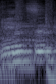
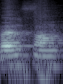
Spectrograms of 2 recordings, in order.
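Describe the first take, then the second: First: The name is said with Spanish pronunciation. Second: The name is said with French pronunciation. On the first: This is how people here say the name. The speaker calls it wrong. "aquí le dicen Vincent" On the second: This is how the name should be said. The speaker calls it right. "se debería pronunciar Vincent"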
